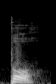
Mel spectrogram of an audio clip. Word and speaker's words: peau: three vowels combined together, it's the sound O. Okay, so really simple, O, okay, so you get la peau, okay, la peau.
